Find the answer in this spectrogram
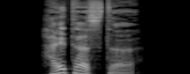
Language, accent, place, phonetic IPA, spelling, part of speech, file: German, Germany, Berlin, [ˈhaɪ̯tɐstə], heiterste, adjective, De-heiterste.ogg
- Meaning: inflection of heiter: 1. strong/mixed nominative/accusative feminine singular superlative degree 2. strong nominative/accusative plural superlative degree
